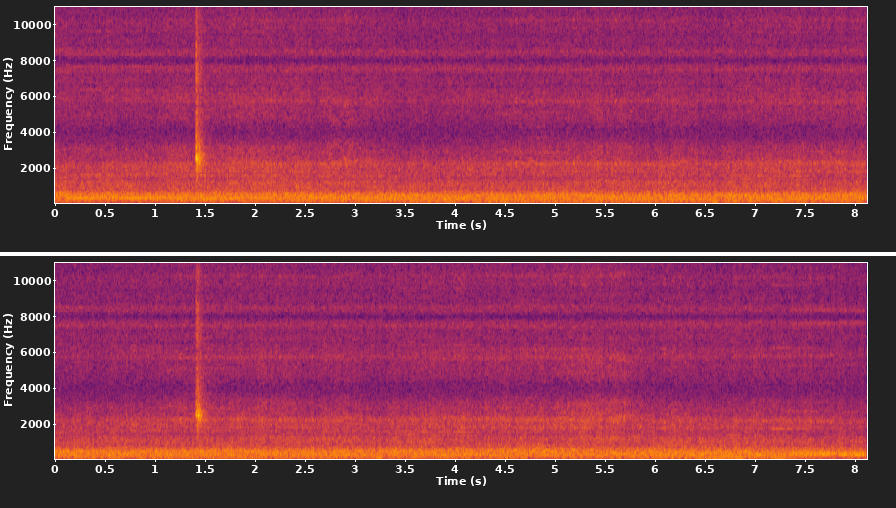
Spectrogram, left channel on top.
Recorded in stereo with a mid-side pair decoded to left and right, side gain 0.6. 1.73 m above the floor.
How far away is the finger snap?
About 2 m.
